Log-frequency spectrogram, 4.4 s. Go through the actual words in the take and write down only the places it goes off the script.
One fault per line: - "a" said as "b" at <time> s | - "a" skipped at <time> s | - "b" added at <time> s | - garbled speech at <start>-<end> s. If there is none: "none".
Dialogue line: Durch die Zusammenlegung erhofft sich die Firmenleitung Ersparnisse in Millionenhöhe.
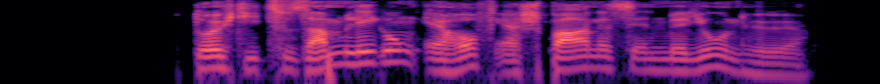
- "sich die Firmenleitung" skipped at 2.5 s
